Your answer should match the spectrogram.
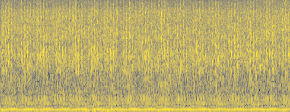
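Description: Steady propeller aircraft engine drone from a War Thunder flight climbing away from a carrier, with a strong low harmonic hum and dense broadband roar held constant throughout, no voices.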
